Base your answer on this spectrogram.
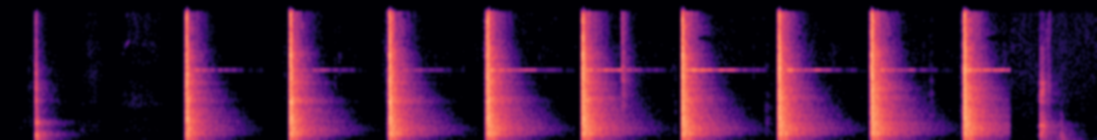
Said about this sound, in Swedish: Så att det vi får göra nu är ju att slå lite på sidan här då, här uppe, akta damasken.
